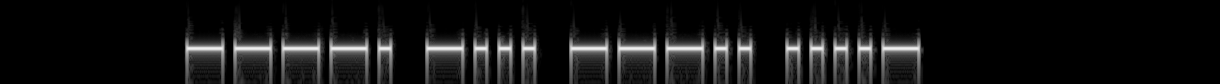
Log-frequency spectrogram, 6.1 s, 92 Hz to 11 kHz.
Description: Morse code, heard as a keyed tone, about 22 wpm, 700 Hz. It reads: 9B84
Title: Speed-Racing - Four Letter-Number Combinations - 20wpm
